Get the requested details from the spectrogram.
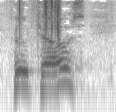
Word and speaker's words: houtos: First of all, houtos. Looks like that in the Greek, H-O-U-T, long O-S, houtos.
